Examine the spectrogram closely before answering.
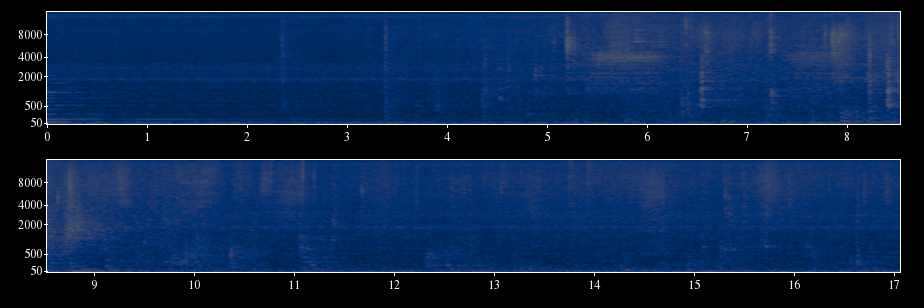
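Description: An orchestra plays softly in a large, reverberant concert hall.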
